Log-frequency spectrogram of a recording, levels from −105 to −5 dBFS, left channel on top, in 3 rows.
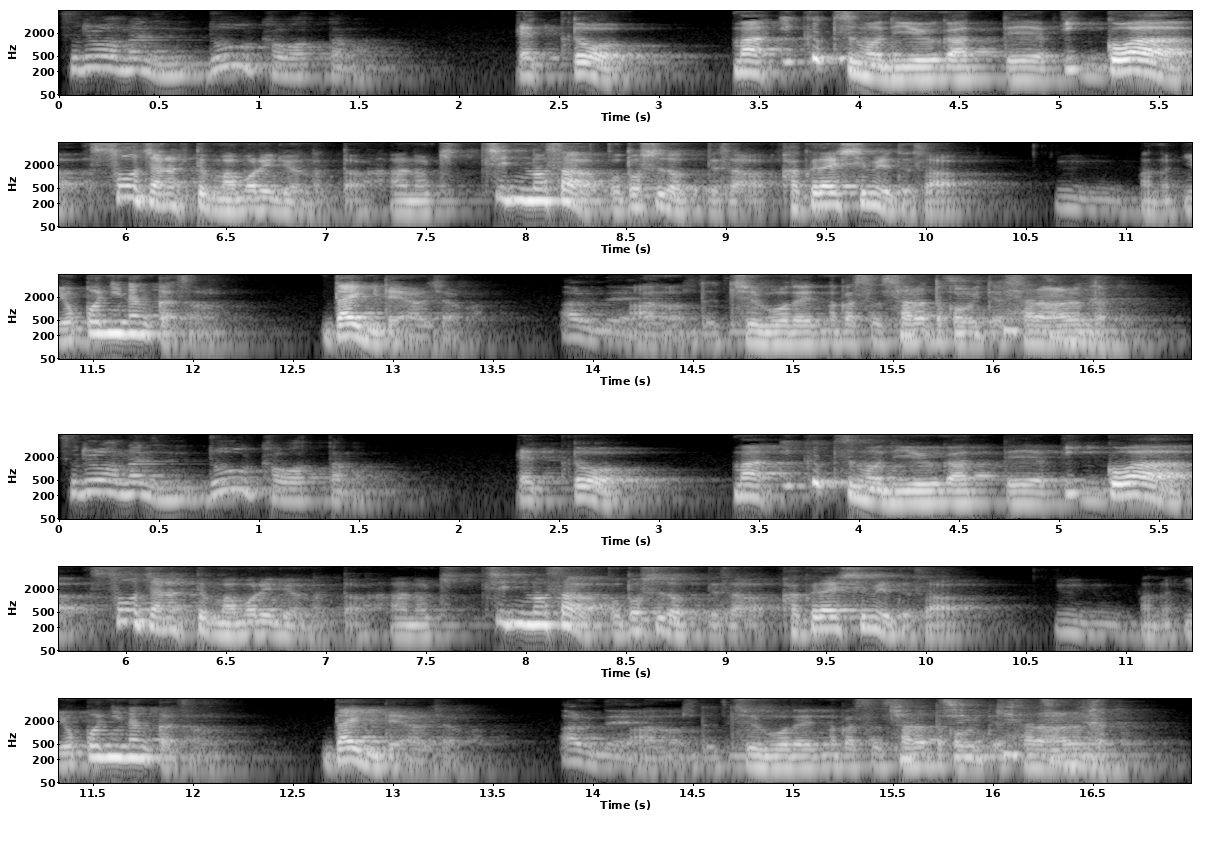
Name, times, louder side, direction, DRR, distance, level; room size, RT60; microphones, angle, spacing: voice 1, 0.0-1.6 5.1-5.4 10.6-11.0 13.8-14.3 14.7-15.0 15.5-16.6, right 1 dB, 50° right, 7 dB, 1.7 m, -34 dB
voice 2, 2.3-2.8 3.4-10.2 11.1-12.1 12.6-13.3 14.2-16.6, left 3 dB, 85° left, 9 dB, 1.2 m, -25 dB
19.5 x 7.6 x 8.4 m, 0.67 s
head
